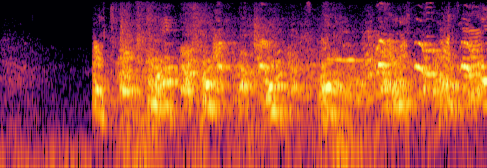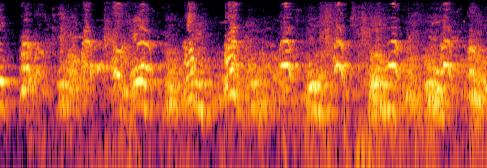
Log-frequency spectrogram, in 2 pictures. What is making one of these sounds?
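Several puppies yelp and whine excitedly, close by.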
